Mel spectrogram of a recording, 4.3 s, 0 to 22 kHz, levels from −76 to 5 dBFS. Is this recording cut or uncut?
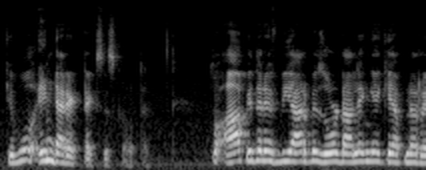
uncut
